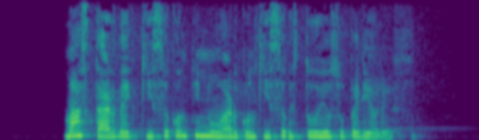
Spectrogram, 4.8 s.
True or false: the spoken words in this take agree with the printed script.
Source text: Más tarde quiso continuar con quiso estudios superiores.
true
